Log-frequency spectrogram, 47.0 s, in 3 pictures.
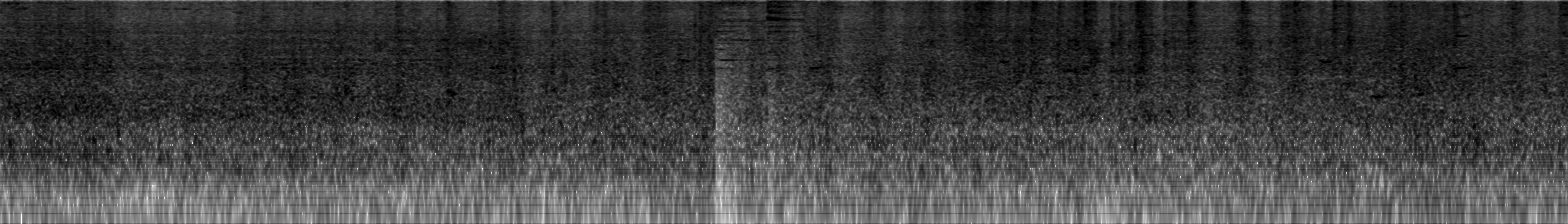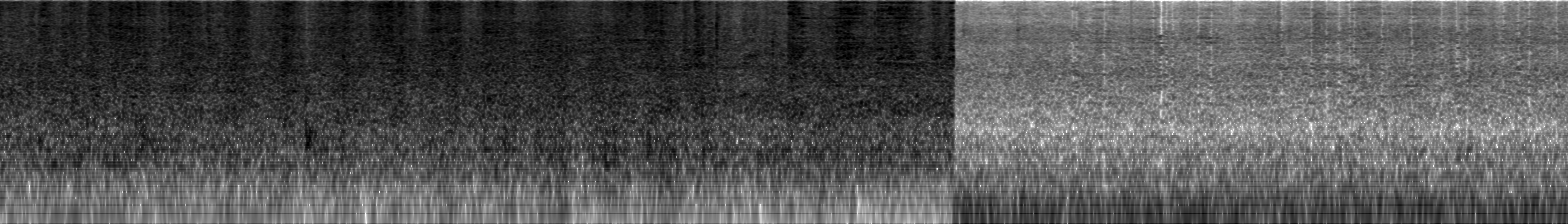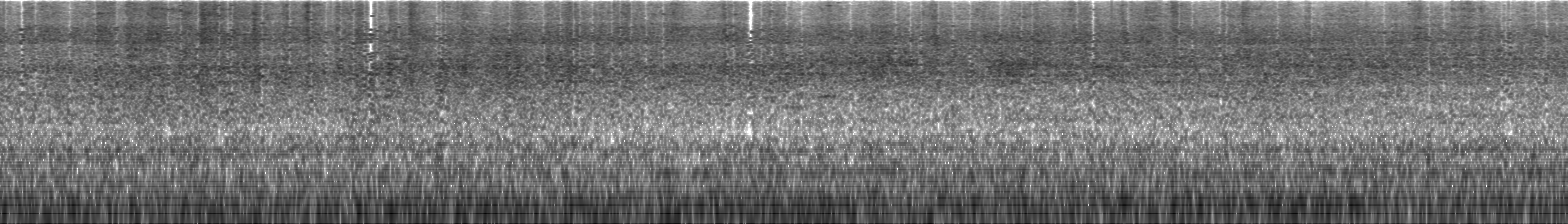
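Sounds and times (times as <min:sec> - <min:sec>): train wheels clattering over rail joints: 0:00.0 - 0:25.3
distant train rumble: 0:00.0 - 0:47.0.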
